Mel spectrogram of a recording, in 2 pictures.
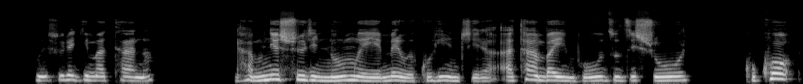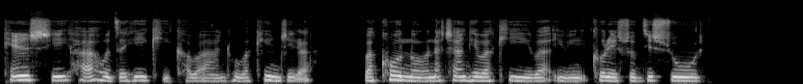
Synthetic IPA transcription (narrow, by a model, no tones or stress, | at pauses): miʃuːɾebɟimatʰana | n̥hamuɲe̞ʃuːɾinumŋe̞je̞ːme̞ɾe̞we̞kuɦiːnd͡ʒiɾa̰ʔa̰tʰaːmbajimpuːzuziʃuːɾe̞ | kukʰo̞kʰe̞ːnʃihaɦoze̞ɦikʰikʰaβaːn̥huβakʰiːnd͡ʒiɾa̰ | βakʰo̞no̞nat͡ʃaːŋɦe̞βakʰiːβa̰ʔiβikʰo̞ɾe̞ːʃo̞vɟiʃuːɾe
